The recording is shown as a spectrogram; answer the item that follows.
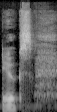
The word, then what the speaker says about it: Dux: Ducks.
